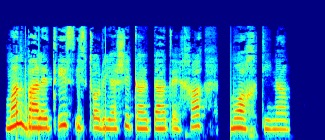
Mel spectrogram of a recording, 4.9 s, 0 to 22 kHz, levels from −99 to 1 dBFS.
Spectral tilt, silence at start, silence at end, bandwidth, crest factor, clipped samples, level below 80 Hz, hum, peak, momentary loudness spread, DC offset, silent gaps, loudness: -3.5 dB/octave; 0.1 s; 0.55 s; 11.5 kHz; 20 dB; under 0.1%; -60 dBFS; none; 0 dBFS; 14 LU; under 0.1%; 3.29-3.44 s; -19 LUFS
